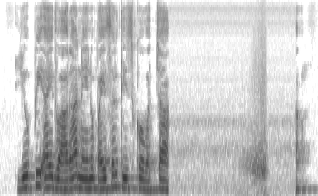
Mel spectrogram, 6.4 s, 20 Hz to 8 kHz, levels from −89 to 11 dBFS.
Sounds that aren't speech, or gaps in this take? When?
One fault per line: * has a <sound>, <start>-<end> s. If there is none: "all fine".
* has a squeak, 4.7-5.8 s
